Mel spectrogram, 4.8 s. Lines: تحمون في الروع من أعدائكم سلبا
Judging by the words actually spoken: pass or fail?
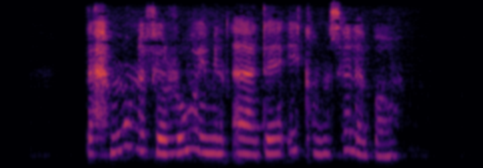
pass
